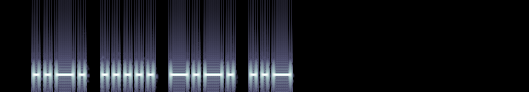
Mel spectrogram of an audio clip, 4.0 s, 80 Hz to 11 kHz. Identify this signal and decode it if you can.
Morse code, heard as a keyed tone, about 28 wpm, 700 Hz. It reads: F5CU
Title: DXCC-100 Call Signs - 4 Characters - 28wpm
